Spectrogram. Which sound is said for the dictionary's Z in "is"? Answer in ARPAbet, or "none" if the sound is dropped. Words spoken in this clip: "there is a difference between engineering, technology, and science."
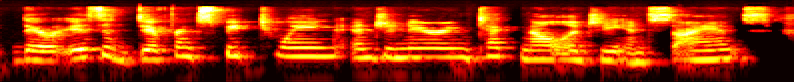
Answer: Z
